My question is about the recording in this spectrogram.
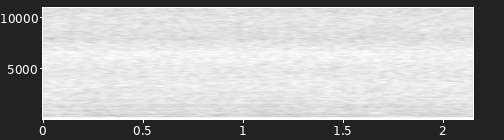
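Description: A steady low machine hum, unchanging, with a faint even hiss over it.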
